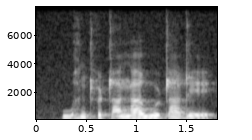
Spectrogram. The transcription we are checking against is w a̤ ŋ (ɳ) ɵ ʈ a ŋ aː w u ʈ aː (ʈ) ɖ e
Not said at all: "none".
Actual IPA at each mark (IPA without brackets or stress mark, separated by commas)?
ʈʰ, none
